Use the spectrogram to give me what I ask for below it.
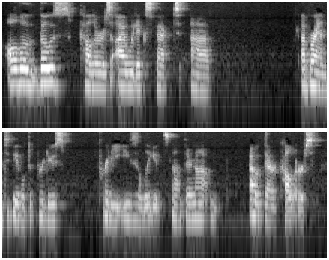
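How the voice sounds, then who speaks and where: A woman's voice: fairly low pitch, fairly even intonation, normal speed. Chatty woman swatching eyeshadows. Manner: chatty, admiring, often trails off into quiet asides. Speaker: beauty channel host. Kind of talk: casual swatching commentary.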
